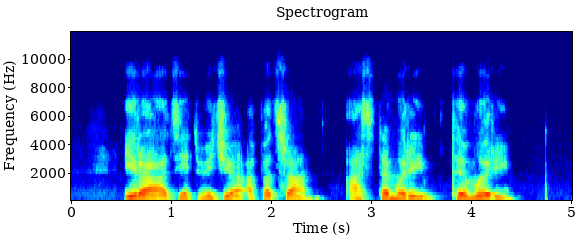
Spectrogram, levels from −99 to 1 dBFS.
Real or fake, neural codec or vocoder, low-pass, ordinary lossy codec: real; none; 7.2 kHz; Opus, 24 kbps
